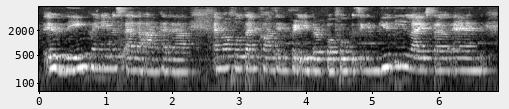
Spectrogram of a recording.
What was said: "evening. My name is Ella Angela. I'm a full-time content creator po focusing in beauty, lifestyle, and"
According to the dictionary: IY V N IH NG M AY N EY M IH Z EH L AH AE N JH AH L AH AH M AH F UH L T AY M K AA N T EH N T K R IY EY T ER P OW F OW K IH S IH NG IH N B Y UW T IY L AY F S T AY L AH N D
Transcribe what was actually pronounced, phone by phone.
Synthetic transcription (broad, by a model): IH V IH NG M AY N EY M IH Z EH L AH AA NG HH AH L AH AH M AH F UH L T AY M K AA N T EH N T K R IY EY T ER F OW F OW K IH S IH NG IH N B Y UW T IY L AY F S T AY L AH N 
